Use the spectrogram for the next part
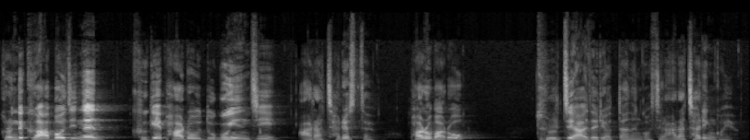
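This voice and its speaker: A woman teaching a children's sermon, telling a story and asking the children many questions in a lively, expressive way. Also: lowish voice, a little fast.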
